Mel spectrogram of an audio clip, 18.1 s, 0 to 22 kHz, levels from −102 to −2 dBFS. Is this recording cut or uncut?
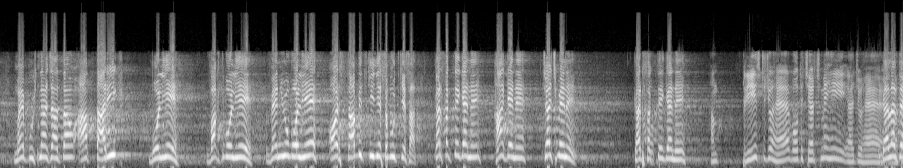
uncut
